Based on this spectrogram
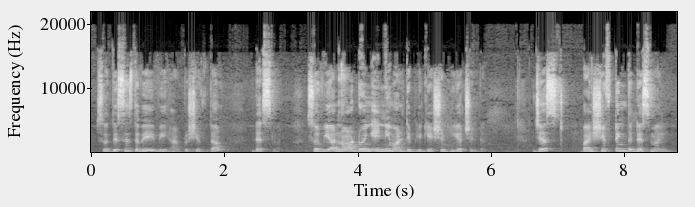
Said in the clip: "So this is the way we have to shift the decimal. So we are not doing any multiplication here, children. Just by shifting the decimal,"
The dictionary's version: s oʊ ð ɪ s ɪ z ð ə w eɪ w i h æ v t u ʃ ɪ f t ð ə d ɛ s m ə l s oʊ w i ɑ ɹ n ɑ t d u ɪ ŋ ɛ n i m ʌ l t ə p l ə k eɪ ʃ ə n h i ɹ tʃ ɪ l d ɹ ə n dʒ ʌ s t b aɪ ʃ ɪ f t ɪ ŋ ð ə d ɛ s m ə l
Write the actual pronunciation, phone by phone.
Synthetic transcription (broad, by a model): s oʊ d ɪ s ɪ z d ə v eɪ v i h æ v t u ʃ ɪ f t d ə d ɛ s m ə l s oʊ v i ɑ ɹ n ɑ t d u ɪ ŋ ɛ n i m ʌ l t ə p l ə k eɪ ʃ ə n h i ɹ tʃ ɪ l d ɹ ə n dʒ ʌ s t b aɪ ʃ ɪ f t ɪ ŋ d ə d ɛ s m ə l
